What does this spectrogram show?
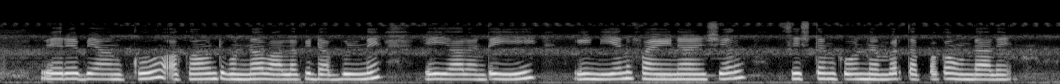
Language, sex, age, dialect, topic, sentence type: Telugu, male, 18-24, Telangana, banking, statement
